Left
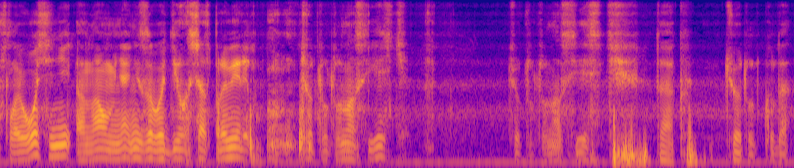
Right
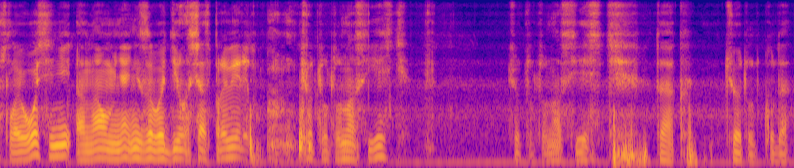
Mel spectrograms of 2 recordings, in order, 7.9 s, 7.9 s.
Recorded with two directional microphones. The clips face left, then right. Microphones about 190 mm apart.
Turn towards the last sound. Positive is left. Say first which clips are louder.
# right 5 dB
turn(degrees=-25)  # may be behind; listen again after turning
